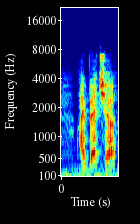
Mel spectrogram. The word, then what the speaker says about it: I bet you: And we often will pronounce this as I betcha.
